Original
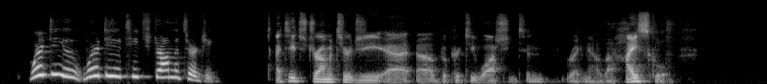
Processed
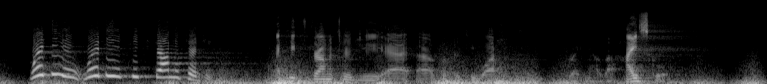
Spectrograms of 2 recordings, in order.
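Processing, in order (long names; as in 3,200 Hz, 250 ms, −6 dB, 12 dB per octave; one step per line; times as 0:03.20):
adaptive Wiener filter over 25 samples
wind on the microphone 89 Hz −21 dBFS
four-comb reverb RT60 2 s, combs from 27 ms, DRR 20 dB
level −6 dB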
